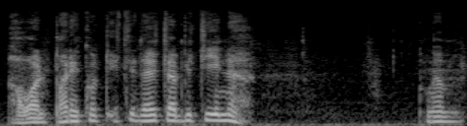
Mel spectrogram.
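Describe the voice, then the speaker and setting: A humble young suitor played by a man in an audio drama, respectful and shy. His voice is fairly high and husky, with an earnest delivery. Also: normal speed, natural voice. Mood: bashful. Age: young adult. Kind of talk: scripted audio drama dialogue.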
